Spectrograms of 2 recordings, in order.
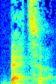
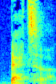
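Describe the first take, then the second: First: The middle T is a clear T sound. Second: The same.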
